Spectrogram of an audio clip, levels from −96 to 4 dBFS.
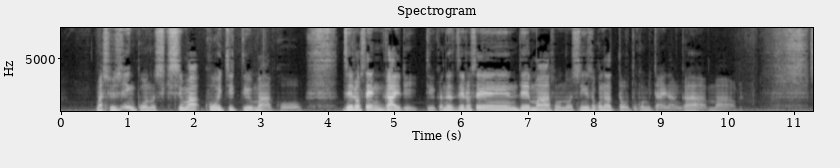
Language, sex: Japanese, male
